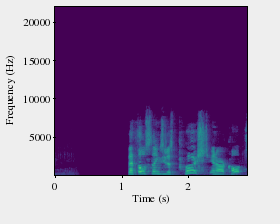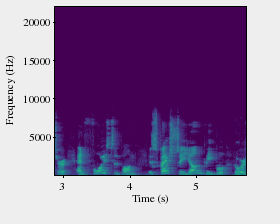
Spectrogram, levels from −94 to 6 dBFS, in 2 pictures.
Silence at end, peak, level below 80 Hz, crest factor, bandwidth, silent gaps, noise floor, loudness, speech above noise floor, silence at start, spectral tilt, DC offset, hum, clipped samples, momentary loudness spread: 0 s; -16 dBFS; under -90 dBFS; 22 dB; 8.8 kHz; none; under -90 dBFS; -37 LUFS; over 53 dB; 1.1 s; -3 dB/octave; under 0.1%; none; under 0.1%; 9 LU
